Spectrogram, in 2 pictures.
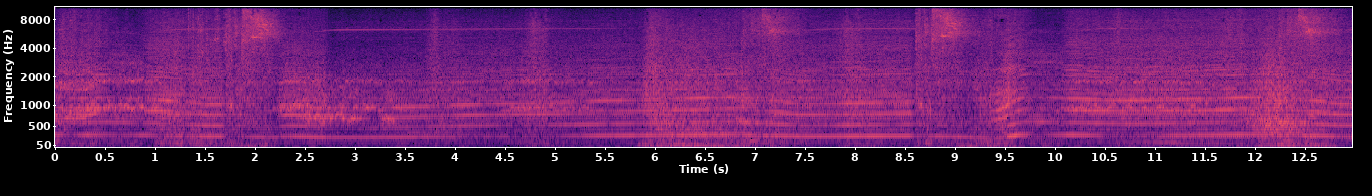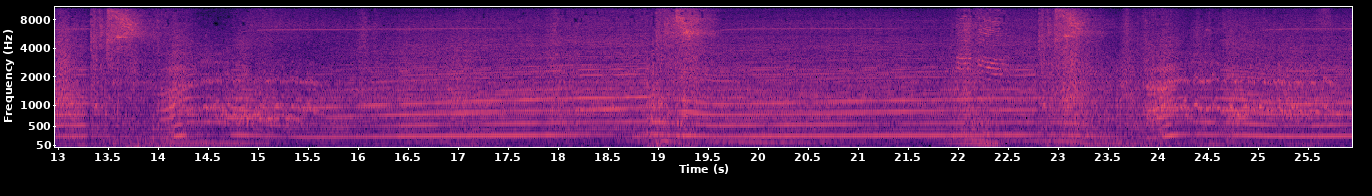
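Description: A V6 sports car engine revs hard through the gears.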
